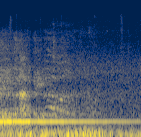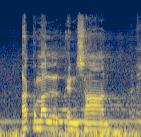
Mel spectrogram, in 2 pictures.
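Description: A middle-aged man speaks forcefully into a microphone, heard through loudspeakers in an echoing space.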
